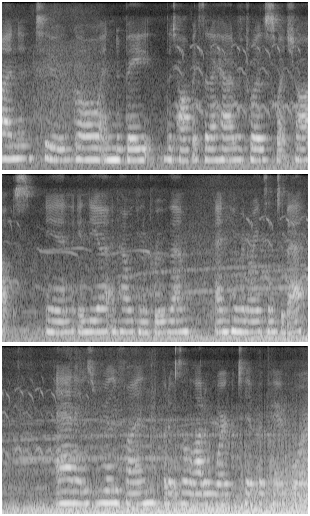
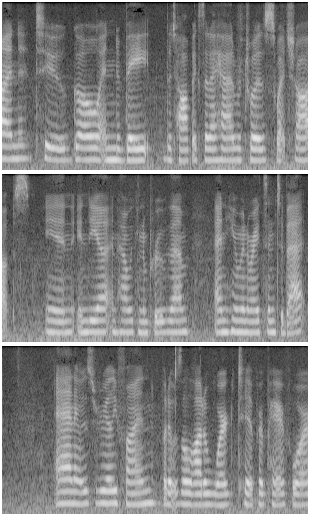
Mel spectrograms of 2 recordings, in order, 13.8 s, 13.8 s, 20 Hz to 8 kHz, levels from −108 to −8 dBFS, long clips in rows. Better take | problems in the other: second | background sound (Gull, seagull / Waves, surf / Siren); 1 dB below the speech // room echo; dies away in 0.5 s

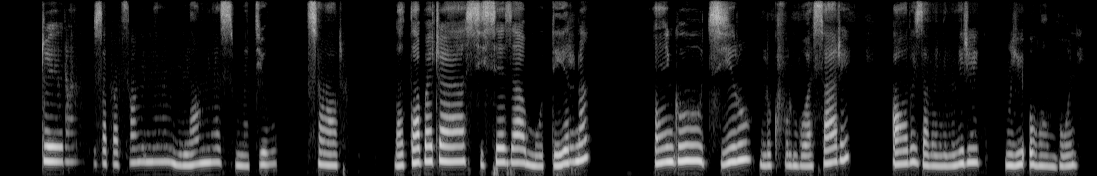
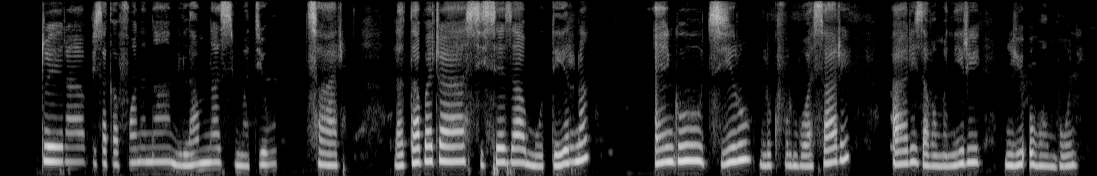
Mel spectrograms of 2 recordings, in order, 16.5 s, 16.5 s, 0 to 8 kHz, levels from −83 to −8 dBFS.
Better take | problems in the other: second | noise reduction (neural mask model DeepFilterNet 3)

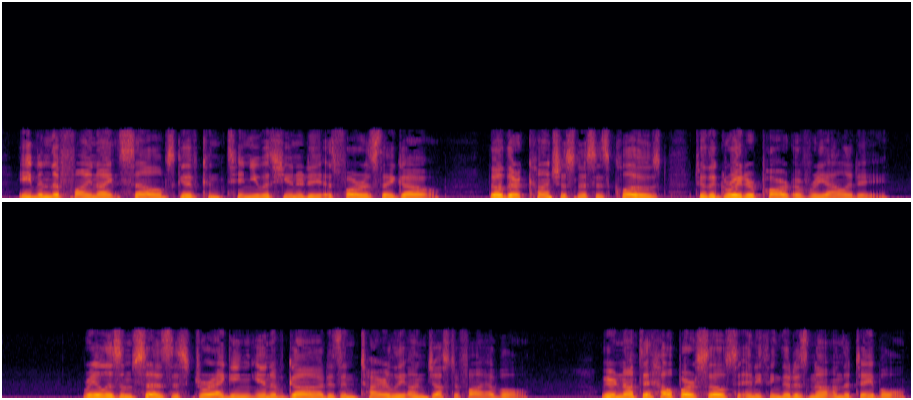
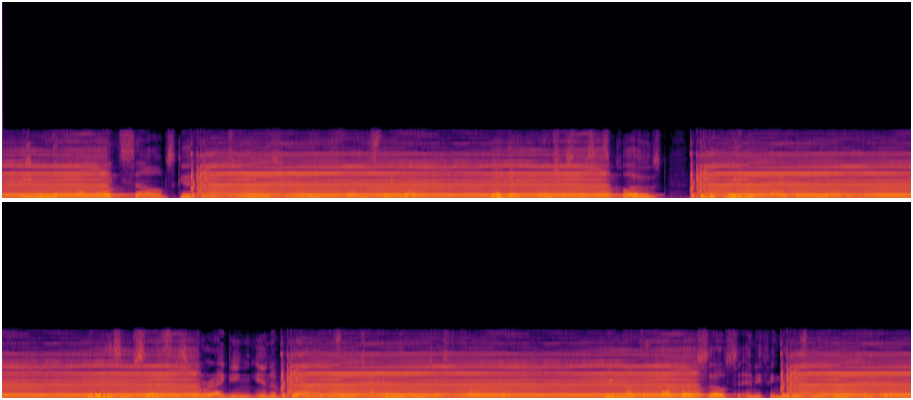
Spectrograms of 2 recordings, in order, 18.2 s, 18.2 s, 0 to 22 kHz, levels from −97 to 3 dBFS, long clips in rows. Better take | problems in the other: first | background sound (Bowed string instrument); 4 dB above the speech

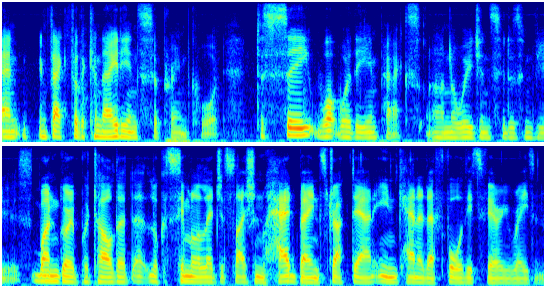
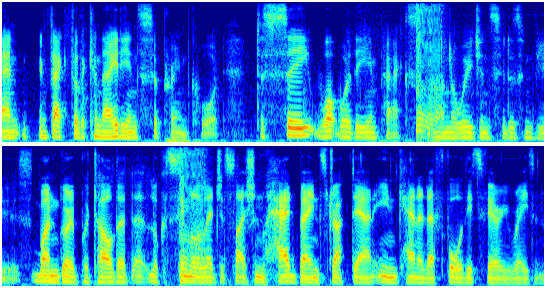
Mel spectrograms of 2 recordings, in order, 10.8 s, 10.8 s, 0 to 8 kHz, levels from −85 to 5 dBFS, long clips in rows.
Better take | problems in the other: first | background sound (Fart); 12 dB below the speech

